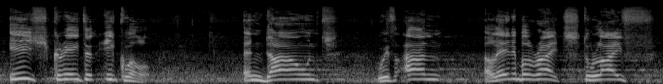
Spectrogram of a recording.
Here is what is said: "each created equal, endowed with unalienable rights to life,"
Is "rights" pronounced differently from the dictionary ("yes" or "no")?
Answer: no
